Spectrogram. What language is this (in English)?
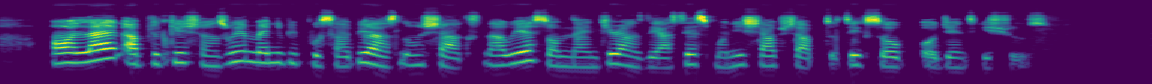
Nigerian Pidgin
